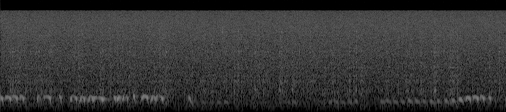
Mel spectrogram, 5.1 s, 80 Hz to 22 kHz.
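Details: Black grouse at a lek in Innvik, 2014: low, rolling bubbling coos in dovelike, rapid pulses, loudest in the first two seconds, fading, then returning near the end.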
